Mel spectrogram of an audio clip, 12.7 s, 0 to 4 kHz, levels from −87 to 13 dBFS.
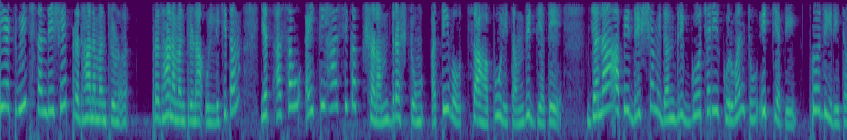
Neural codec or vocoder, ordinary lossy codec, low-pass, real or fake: none; none; 3.6 kHz; real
